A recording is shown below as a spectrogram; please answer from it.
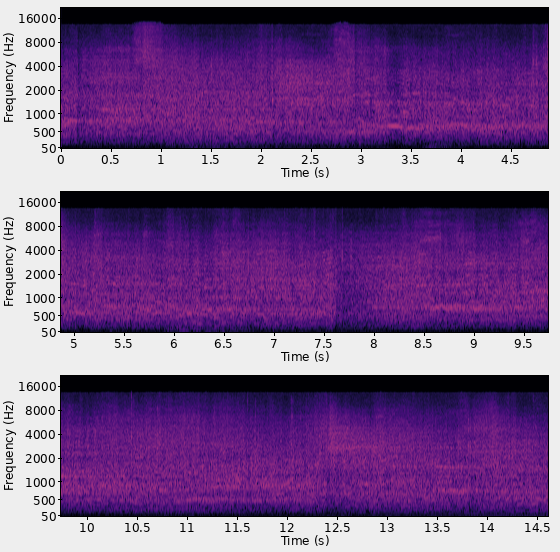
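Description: Steady ice-rink ambience of a hockey game in play: crowd murmur and indistinct voices over the noise of play on the ice, with a brief dip about eight seconds in.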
